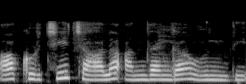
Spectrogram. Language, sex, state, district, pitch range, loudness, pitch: Telugu, female, Andhra Pradesh, Anantapur, 215-245 Hz, -15 LUFS, 225 Hz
